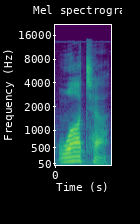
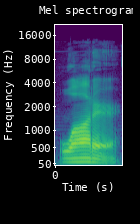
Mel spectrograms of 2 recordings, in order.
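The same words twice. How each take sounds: First: British accent, with a clear t and no r. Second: American accent, with a flapped t and an r. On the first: "이게 영국식 발음이고" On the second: "미국은 water 이게 되겠고요"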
